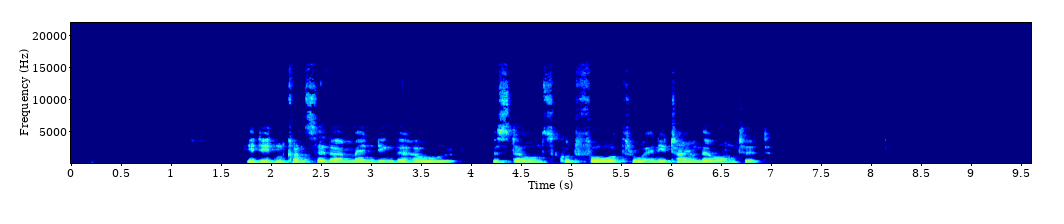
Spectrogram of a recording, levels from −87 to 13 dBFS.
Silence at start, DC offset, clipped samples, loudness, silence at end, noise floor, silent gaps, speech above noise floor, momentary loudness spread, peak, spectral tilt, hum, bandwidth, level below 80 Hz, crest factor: 1.75 s; under 0.1%; under 0.1%; -34 LUFS; 2.75 s; -82 dBFS; 4.08-4.21 s; 49 dB; 10 LU; -18 dBFS; -6.5 dB/octave; none; 15 kHz; -78 dBFS; 18 dB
